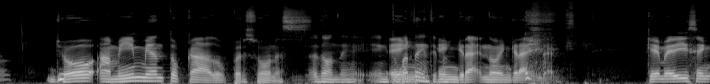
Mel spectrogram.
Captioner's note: laughs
